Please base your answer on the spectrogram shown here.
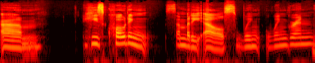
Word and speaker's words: Wingren: Wingren, Venrren, Venrren. There you go. German pronunciation.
